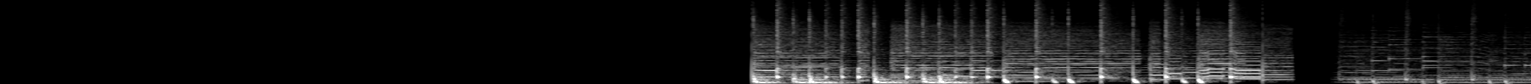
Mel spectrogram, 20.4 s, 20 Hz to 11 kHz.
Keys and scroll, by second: 9.8 space, 17.2 space.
